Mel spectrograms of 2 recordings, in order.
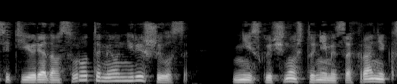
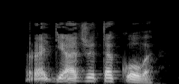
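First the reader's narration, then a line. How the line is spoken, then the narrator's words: Grumbled. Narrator (Russian): бурчал он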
